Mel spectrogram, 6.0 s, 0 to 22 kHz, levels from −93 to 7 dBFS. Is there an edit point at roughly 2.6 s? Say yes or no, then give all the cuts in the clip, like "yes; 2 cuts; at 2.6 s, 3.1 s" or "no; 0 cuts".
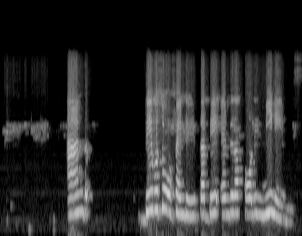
no; 0 cuts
